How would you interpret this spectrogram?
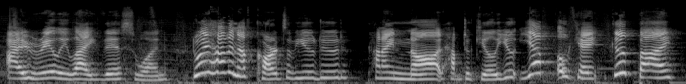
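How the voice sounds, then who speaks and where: A young woman streaming a game, her first language Spanish, with a high, bright voice that leaps all over the place. She chats away casually, reacting to the game and answering chat. Faint game music plays underneath. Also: very animated, normal speed. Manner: chatty, reacts to the game and reads chat aloud.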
